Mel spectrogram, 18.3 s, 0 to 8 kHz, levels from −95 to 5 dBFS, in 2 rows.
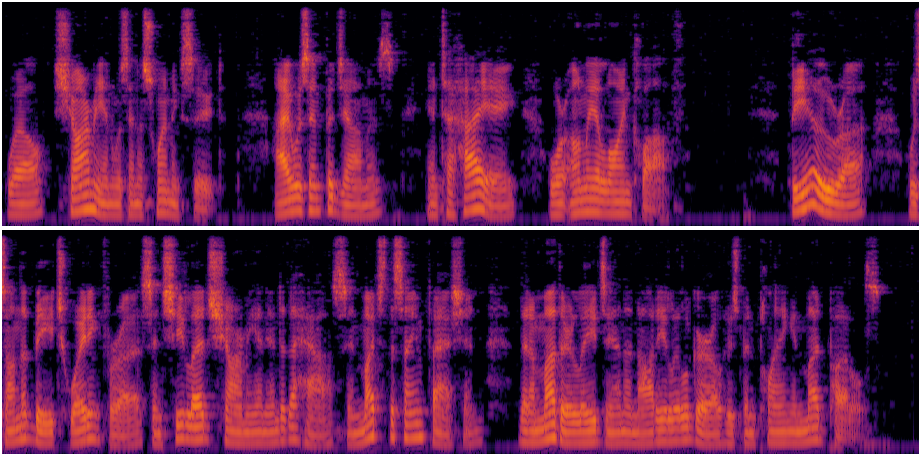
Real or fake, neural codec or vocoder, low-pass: real; none; 7.2 kHz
